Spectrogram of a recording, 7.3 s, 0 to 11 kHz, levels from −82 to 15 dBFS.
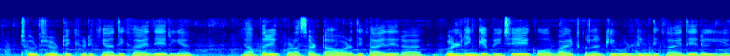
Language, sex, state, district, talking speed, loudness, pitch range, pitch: Hindi, female, Chhattisgarh, Sarguja, 230 wpm, -30 LUFS, 220-230 Hz, 225 Hz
